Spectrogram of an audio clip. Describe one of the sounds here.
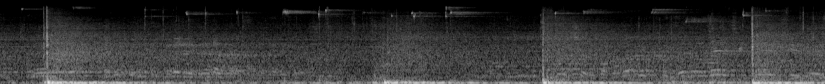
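Bodies thud onto wrestling mats in a large echoing hall.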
